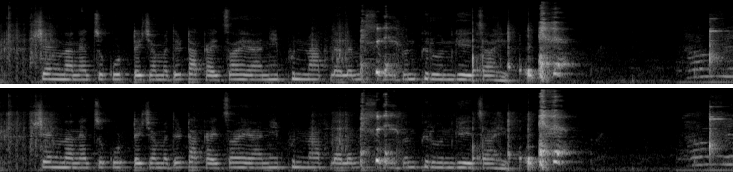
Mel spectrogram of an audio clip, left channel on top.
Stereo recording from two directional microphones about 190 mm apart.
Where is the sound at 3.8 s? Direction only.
40° right (ahead or behind).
